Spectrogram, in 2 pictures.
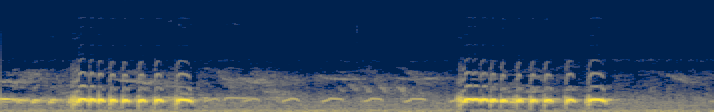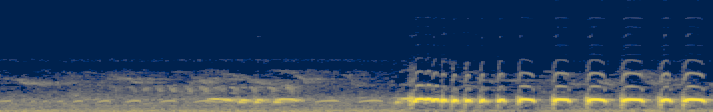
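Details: On a lure recording used to make wild zebra doves answer, local zebra dove song comes as loud rolling bursts of about ten quick coos. Softer trailing notes fill the pauses between the bursts.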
